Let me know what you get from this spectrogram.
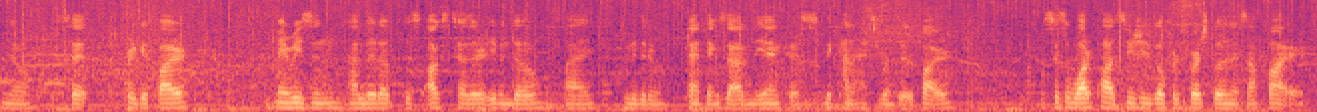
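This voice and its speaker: Over music in the background, a man speaks fairly quickly but with long, frequent pauses, his intonation monotone and flat. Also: medium pitch for a man. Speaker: gaming commentator. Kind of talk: game walkthrough commentary. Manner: hesitant, many filler sounds.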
